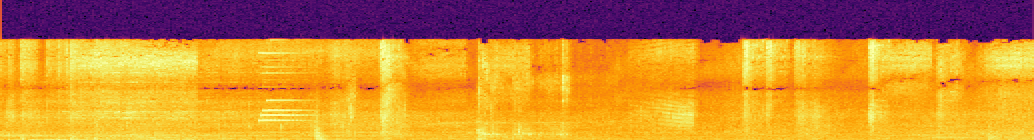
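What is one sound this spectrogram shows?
A toy kart engine hums steadily.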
